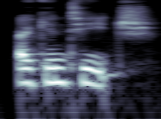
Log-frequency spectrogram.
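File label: VoiceActing Spanish, female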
